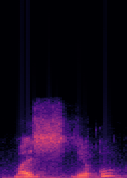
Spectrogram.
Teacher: قل للہ میں لام جو ہے جلالہ، اسم جلالہ کو ہم باریک پڑھیں گے، للہ ہی نہیں پڑھنا، للہ، للہ المشرق، مشرق. یہاں پہ شین پہ تفشی کی آواز لے کر آنی ہے، حمز بھی ہوگا اس میں.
